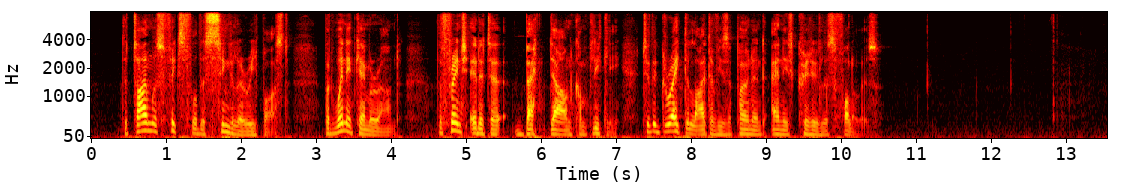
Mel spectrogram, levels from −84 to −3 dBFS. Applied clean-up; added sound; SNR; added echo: none; none; none; none.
